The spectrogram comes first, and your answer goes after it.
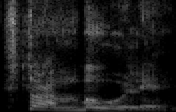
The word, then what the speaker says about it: Stromboli: it like you gotta see it like the Italians kidding you ain't saying it right Stromboli you know put some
